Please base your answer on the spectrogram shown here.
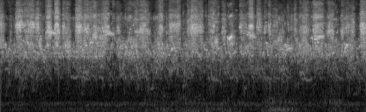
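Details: Chorus of pet budgerigars, Australian parrots kept in an aviary colony, chirping together: dense overlapping high twittering and short squeaky notes with no pauses, many birds calling at once.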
